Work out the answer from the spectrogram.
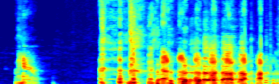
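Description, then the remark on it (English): A brief, soft voiced cough, a pause, then a longer string of timid, sputtering coughs, a voice putting on a bashful character cough. “Do a Shy Guy cough.”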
